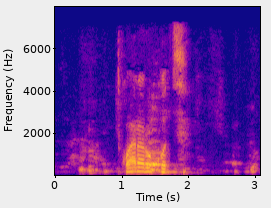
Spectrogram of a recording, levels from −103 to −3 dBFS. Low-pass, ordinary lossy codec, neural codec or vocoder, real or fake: 7.2 kHz; AAC, 32 kbps; none; real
